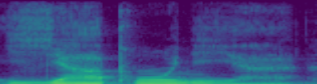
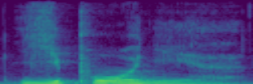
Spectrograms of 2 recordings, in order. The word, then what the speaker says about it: Япония: This is another nice example because we have that initial unstressed yeah. And so we don't say Япония. Yeah. well, let's pronounce it as written. Yaponia, right? But it's not. We actually don't have a ya sound anywhere in that word. We have Yaponia, Yaponia, Yaponia for Japan.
